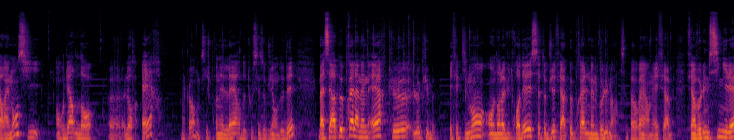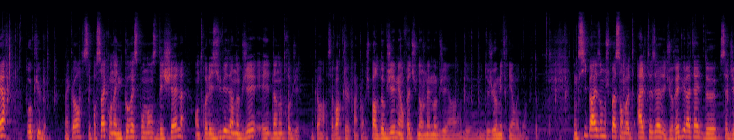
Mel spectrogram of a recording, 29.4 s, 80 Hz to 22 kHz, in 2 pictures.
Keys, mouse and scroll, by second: 2.7-7.4 shift+middle drag, 7.4 click, 7.7 ctrl+z, 8.4 alt+a, 13.1-15.0 shift+middle drag, 13.6 b, 15.0 click, 15.2 alt+a, 15.4 b, 15.9 alt+a, 16.6 1, 17.1 a, 20.7 alt+a, 21.7-29.0 middle drag, 21.9 Tab, 24.4 alt+a, 29.0 click.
